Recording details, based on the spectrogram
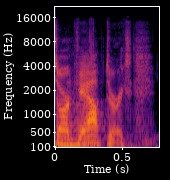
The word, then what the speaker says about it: Archaeopteryx: It's Archaeopteryx.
